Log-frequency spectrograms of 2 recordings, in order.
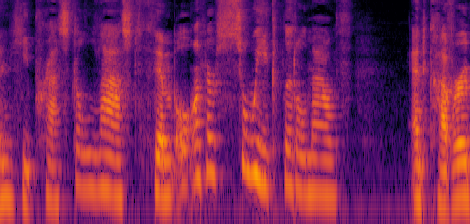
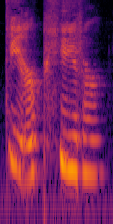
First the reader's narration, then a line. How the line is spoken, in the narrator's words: she cried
